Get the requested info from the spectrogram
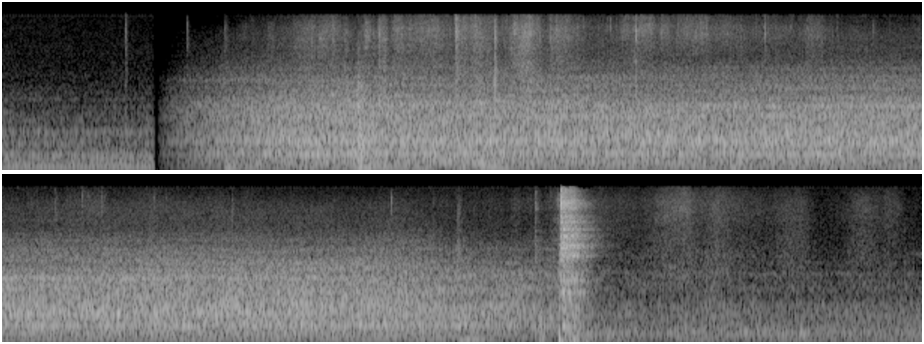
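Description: A kitchen oven running with its door open, a steady even noise, while a framed plastic sheet is put in to heat. Near the end the oven door is shut with a single loud bang, after which the running noise is much quieter.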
